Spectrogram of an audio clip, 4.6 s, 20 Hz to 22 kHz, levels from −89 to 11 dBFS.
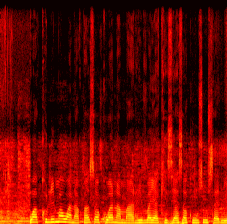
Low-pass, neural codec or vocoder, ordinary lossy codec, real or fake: none; none; none; real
